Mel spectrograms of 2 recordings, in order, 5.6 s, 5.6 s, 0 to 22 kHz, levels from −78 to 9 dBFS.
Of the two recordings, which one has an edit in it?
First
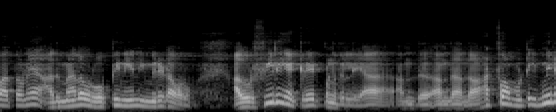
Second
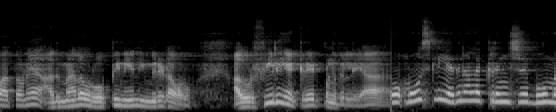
second; 1 cut; at 3.8 s

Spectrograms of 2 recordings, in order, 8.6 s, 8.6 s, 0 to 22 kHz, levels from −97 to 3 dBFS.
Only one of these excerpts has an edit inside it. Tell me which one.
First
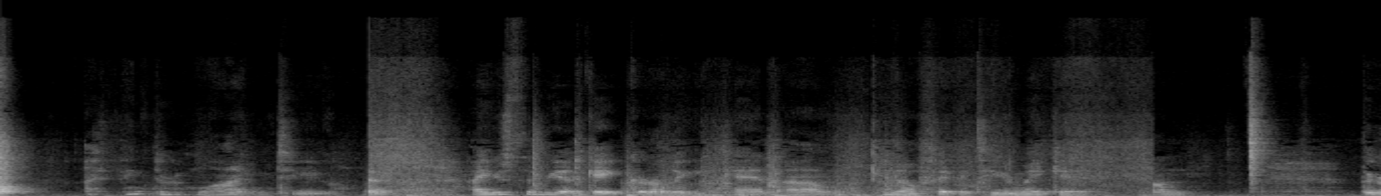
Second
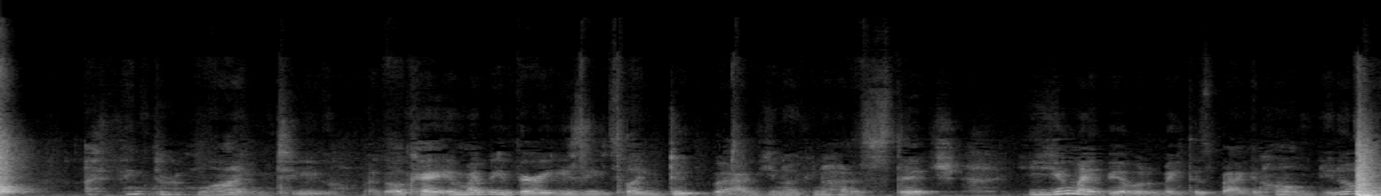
first; 2 cuts; at 2.3 s, 7.2 s

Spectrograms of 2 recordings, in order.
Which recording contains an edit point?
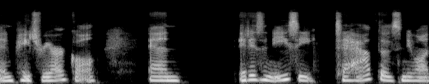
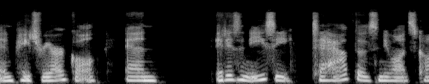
second; 1 cut; at 1.1 s

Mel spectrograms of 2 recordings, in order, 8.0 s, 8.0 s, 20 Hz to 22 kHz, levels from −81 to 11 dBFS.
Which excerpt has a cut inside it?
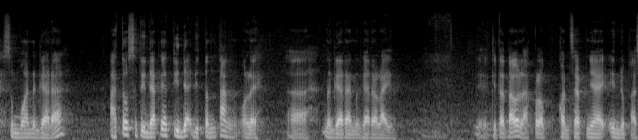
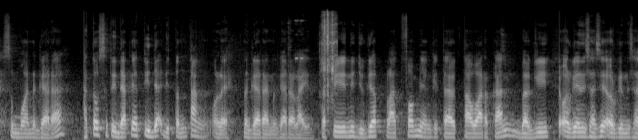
second; 5 cuts; at 0.9 s, 2.9 s, 3.9 s, 5.7 s, 6.9 s

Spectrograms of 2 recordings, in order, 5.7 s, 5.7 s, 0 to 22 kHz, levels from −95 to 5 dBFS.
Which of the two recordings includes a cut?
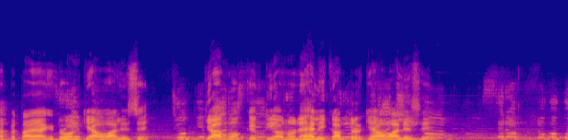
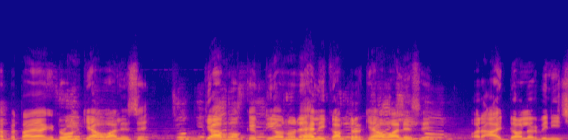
second; 1 cut; at 4.5 s

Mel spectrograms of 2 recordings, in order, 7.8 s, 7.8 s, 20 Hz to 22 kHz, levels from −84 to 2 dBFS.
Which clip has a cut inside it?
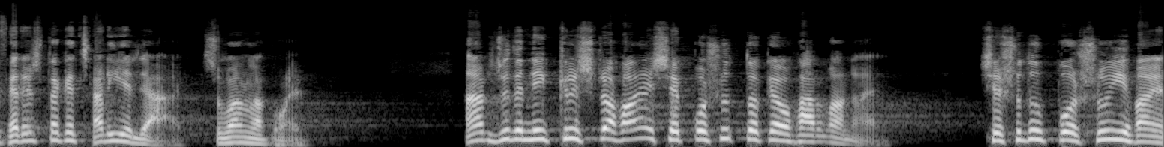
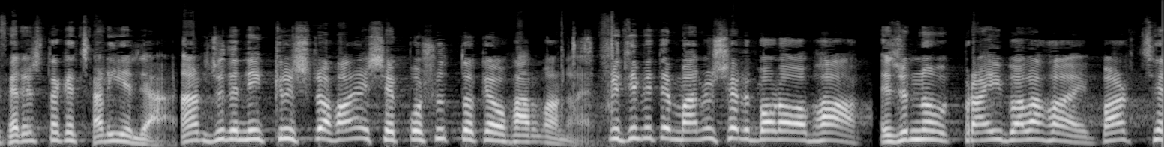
second; 3 cuts; at 1.1 s, 4.0 s, 5.8 s

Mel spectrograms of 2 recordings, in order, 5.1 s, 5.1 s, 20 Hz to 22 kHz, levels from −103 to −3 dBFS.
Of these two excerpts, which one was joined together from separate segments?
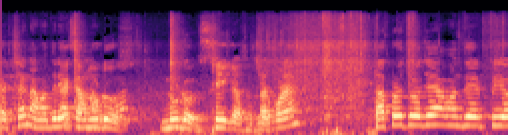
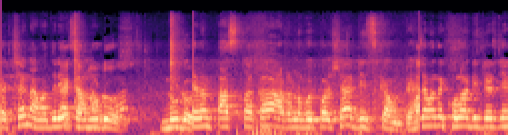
second; 2 cuts; at 1.9 s, 4.2 s

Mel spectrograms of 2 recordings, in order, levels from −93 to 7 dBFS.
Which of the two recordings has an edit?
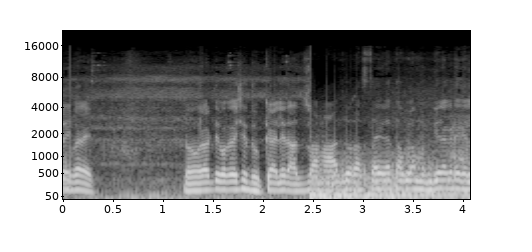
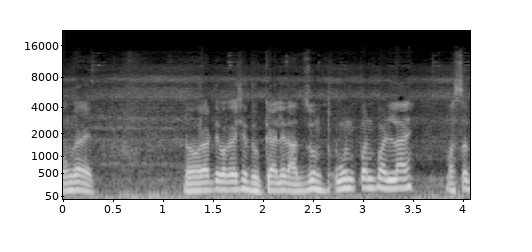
first; 1 cut; at 2.4 s

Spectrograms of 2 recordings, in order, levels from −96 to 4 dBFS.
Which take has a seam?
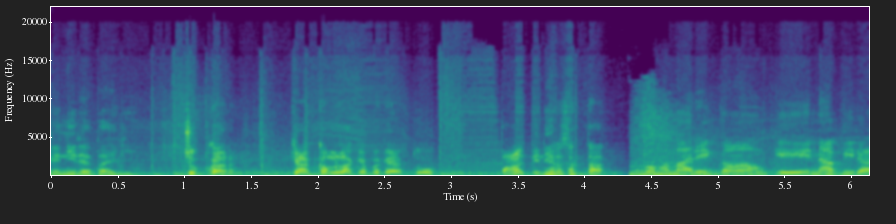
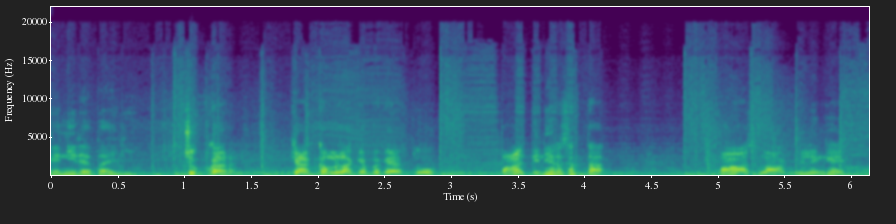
first; 1 cut; at 4.4 s

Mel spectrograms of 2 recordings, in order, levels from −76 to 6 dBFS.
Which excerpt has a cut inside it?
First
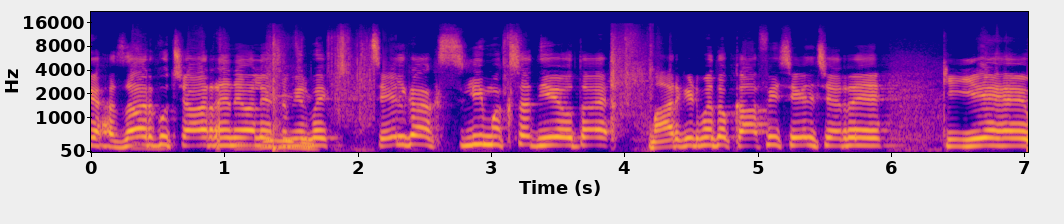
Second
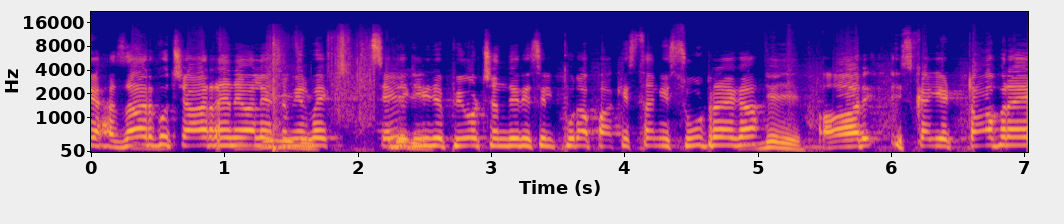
second; 1 cut; at 2.3 s

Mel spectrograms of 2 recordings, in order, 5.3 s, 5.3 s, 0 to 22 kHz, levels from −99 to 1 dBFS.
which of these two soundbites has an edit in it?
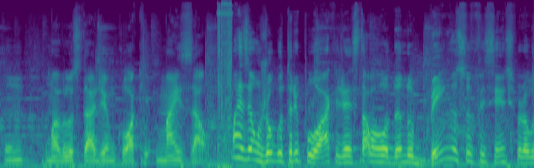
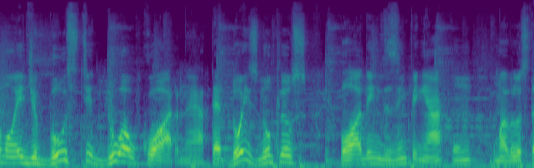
first; 1 cut; at 2.1 s

